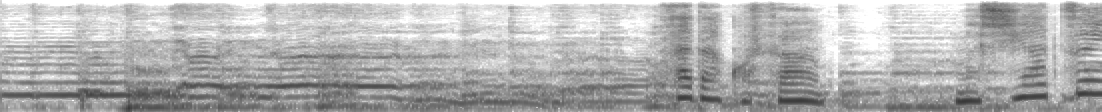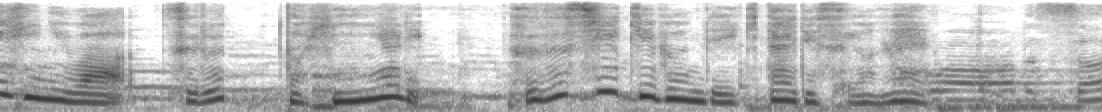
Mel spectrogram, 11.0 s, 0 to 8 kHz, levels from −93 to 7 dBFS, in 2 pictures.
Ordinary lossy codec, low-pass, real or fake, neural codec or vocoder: Opus, 64 kbps; 7.2 kHz; fake; codec, 16 kHz, 4 kbps, FreqCodec, larger model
